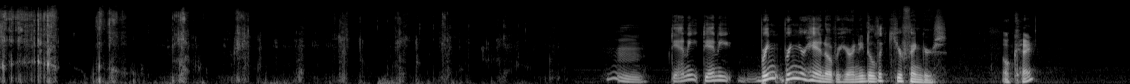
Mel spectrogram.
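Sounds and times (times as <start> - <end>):
person biting into and chewing crunchy food: 0.0 - 5.7
speech: 6.1 - 10.4.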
